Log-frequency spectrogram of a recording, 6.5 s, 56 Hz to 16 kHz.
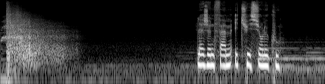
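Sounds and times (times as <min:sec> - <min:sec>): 
single loud pistol shot with long tail: 0:00.0 - 0:01.6
speech: 0:03.9 - 0:05.7.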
